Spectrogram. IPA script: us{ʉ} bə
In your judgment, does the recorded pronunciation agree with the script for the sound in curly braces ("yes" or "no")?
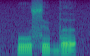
yes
